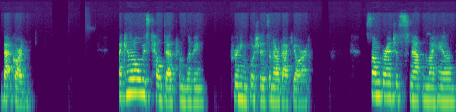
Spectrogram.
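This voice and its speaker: A somewhat breathy woman at a fairly slow pace, with long, frequent pauses and ordinary pitch variation. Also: medium pitch for a woman. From Virginia. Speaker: poet. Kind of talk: interview and poetry reading. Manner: hesitant, many fillers.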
